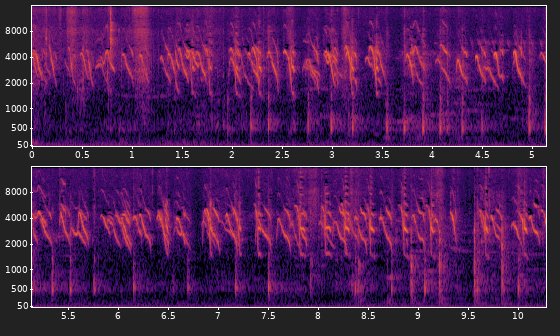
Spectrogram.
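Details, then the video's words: Grey francolin chicks calling together: a dense chorus of high, thin peeps, each slurring downward, overlapping rapidly and continuously, with soft low clicks and knocks underneath. "teetar k bacche ki awaaz"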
